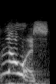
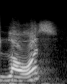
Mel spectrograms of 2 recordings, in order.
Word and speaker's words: Louis: Me name is Louis, not Lois. Chief Whiz, everybody interpolates me name wrong. It's Louis.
